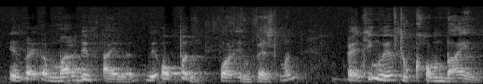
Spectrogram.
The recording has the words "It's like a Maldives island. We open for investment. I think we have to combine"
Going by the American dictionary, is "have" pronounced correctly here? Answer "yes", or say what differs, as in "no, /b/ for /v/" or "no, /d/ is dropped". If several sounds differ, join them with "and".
no, /f/ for /v/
